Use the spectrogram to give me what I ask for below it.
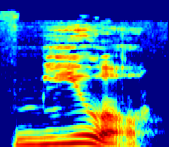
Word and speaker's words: mule: pattern u l e the first word is Rule but the second word is not Mo it's mule so it's a little different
